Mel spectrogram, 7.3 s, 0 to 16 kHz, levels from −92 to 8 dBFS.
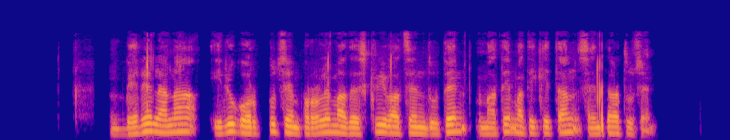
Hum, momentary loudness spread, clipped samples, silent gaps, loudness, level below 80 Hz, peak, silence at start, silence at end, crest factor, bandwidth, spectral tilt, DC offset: none; 7 LU; under 0.1%; 2.00-2.09 s, 2.63-2.69 s; -18 LUFS; -60 dBFS; 0 dBFS; 1.1 s; 0.75 s; 18 dB; 7.6 kHz; -7.5 dB/octave; under 0.1%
